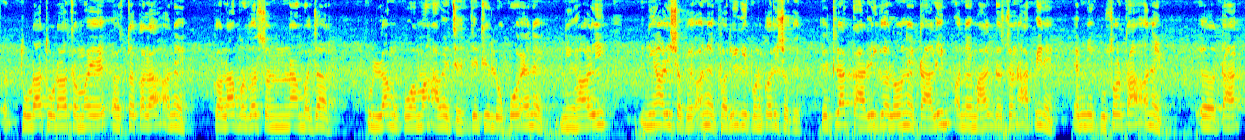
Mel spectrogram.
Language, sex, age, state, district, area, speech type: Gujarati, female, 60+, Gujarat, Kheda, rural, spontaneous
